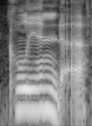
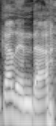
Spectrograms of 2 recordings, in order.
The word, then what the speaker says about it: Glinda: and it's glinda glinda it's spelled with an eye that frustrates me glenn glinda not galinda it's not glenda it's galinda glinda glinda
